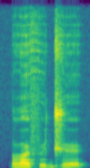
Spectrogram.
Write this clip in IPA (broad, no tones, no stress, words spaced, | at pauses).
lˠʏfʉ d͡ʒʏ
